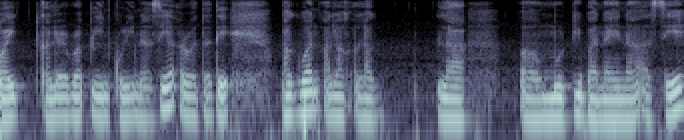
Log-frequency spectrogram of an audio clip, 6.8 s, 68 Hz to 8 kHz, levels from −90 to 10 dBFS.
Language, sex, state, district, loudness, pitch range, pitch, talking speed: Nagamese, female, Nagaland, Dimapur, -20 LUFS, 140-155 Hz, 145 Hz, 140 wpm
